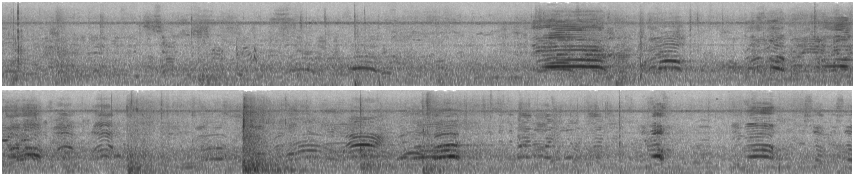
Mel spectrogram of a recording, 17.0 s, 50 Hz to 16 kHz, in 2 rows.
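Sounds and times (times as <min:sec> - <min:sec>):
players shouting calls: 0:00.0 - 0:17.0.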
